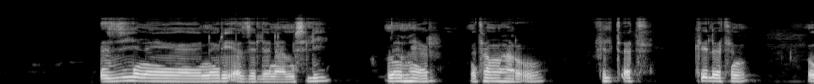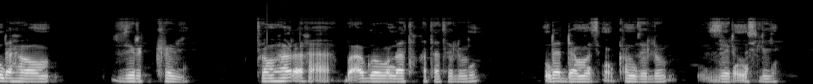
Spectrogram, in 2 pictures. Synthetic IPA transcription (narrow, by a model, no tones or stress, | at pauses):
ʔɨzi | nɨɾiʔo̰zɐlːɐnamɨsli | mɐmhɐɾ | nɨt̪ʰɐmhaɾɐ̰ʔṵ | fɨlt̪ʼɐt̪ | kʰɨʔlɐt̪ʰɨn | ʔɨnd̪aɦaβom | zɨɾɨkʰːɐβu | t̪ʰɐmɦaɾo̰kʰɐʔa̰bɨʔa̰ɡoβɨnd̪at̪ʰːɐ̥xɐt̪ʰat̪ʰɐlun | ɨnd̪ad̪amɐt͡sʼɨ̰kʰɐmzɐlːɐu | zɐɾḭmɨ̰sliju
